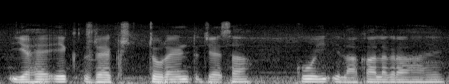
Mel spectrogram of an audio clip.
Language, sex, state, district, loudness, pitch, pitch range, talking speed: Hindi, male, Uttar Pradesh, Lalitpur, -16 LUFS, 115 Hz, 110-120 Hz, 120 wpm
